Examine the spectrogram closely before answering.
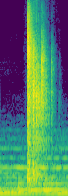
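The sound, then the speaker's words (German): Dice clatter across a table for an investigation check in a tabletop role-playing game: one sharp rattling burst, then a few quick bounces that fade within half a second. “Gib mir mal auch dafür einen Nachforschenwurf.”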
